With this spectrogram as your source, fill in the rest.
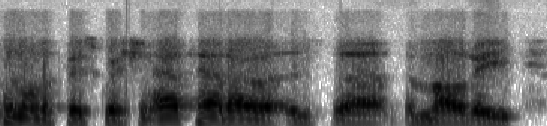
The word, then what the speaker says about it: Aotearoa: So I'm going to try to pronounce this again. Aotearoa. What is, am I pronouncing that correctly? Aotearoa? Aotearoa.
